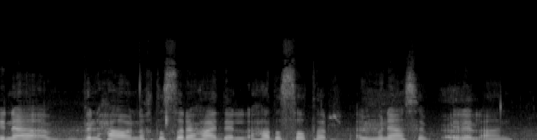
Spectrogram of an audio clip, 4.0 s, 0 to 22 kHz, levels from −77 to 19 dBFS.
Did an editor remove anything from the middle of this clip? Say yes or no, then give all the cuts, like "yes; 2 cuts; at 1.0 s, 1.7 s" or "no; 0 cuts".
no; 0 cuts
